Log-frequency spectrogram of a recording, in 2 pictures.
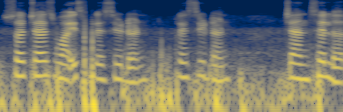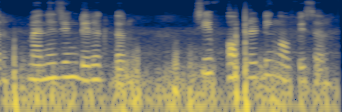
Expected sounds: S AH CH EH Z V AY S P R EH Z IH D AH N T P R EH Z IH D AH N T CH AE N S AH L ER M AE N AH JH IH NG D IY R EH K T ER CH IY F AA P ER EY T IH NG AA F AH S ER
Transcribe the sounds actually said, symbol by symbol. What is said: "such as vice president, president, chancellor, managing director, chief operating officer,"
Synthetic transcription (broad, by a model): S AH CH EH Z V AY S P R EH S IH D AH N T P R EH S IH D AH N T CH AE N S AH L ER M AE N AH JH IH NG D IY R EH K T ER CH IY F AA P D EY T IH NG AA F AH S ER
